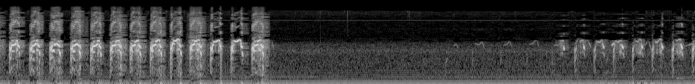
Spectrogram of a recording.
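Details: Loud, harsh squawking from an osprey during an attack at a Scottish nest: a rapid, even burst of about fifteen piercing notes, then a pause of near silence before a softer, quicker run of calls resumes.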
